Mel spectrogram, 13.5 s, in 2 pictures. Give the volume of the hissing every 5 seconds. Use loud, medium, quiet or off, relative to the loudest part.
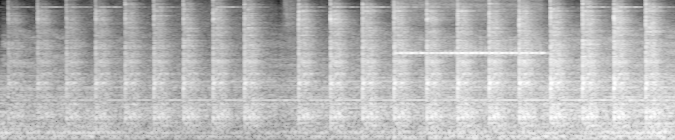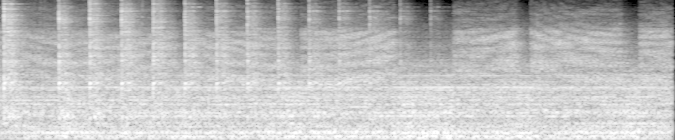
quiet, loud, loud.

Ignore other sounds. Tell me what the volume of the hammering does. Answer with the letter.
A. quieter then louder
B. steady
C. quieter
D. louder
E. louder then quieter
E.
